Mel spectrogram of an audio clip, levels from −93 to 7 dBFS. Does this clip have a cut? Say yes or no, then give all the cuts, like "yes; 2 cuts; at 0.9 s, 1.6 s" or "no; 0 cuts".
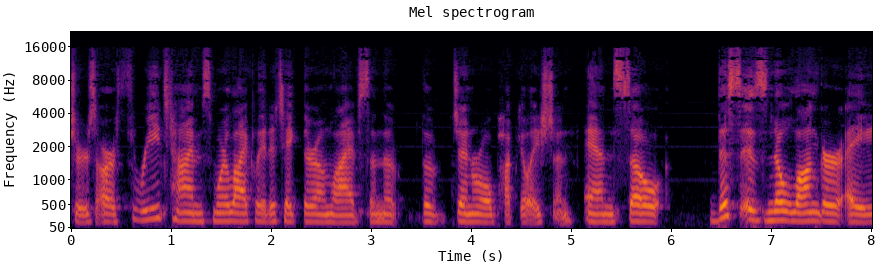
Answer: yes; 2 cuts; at 5.1 s, 6.1 s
